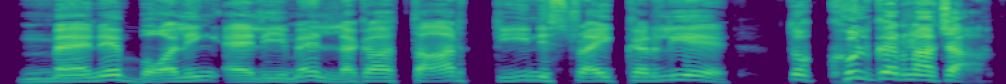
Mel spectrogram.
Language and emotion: Urdu, happy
